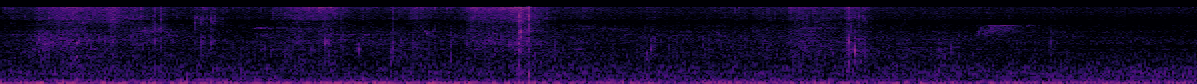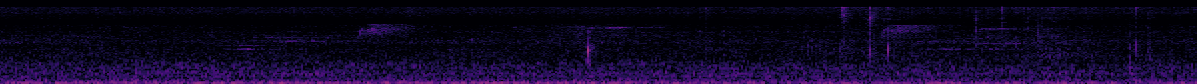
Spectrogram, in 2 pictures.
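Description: Steady low rumble of an engine or boat with broadband noise, and no animal calls stand out.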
